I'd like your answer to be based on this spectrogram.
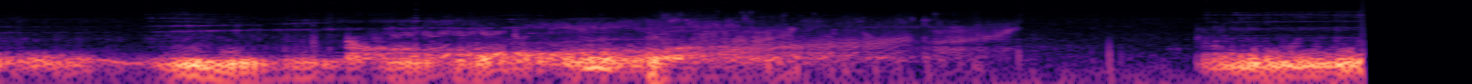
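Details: Staged, imagined scenario of a high school girl who skipped breakfast before a body measurement: long loud low gurgling rumble rising and fading, then a short second rumble; normal hunger stomach growling.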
